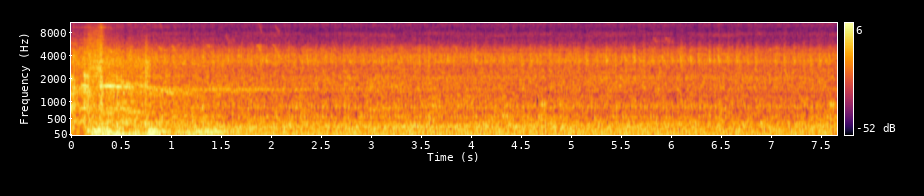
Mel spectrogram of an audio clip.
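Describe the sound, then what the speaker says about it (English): A restored BMW engine turns over and settles into a steady idle, a continuous mid-pitched running drone heard close and fairly loud throughout, with no talk. "After several turns, the engine came back to life."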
